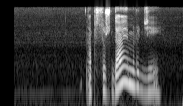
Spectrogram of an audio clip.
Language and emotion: Russian, neutral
